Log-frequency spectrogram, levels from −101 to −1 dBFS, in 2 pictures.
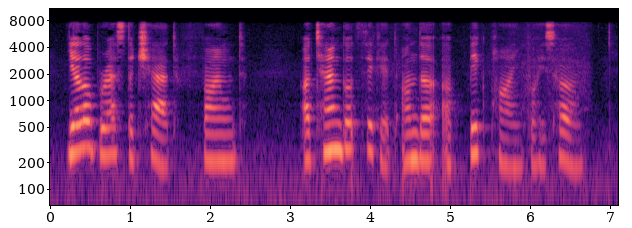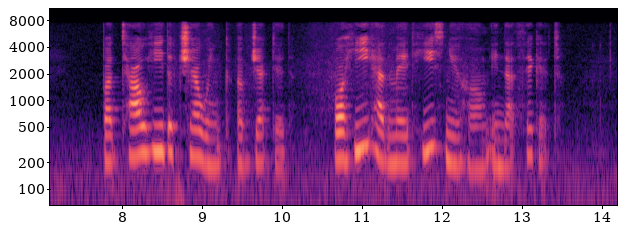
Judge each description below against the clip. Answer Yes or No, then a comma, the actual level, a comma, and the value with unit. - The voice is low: No, high, 215 Hz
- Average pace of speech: No, slow, 125 wpm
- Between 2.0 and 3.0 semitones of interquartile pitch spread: No, average, 4.5 semitones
